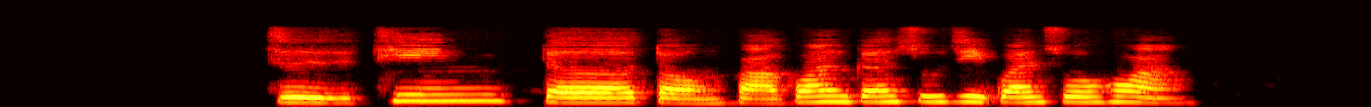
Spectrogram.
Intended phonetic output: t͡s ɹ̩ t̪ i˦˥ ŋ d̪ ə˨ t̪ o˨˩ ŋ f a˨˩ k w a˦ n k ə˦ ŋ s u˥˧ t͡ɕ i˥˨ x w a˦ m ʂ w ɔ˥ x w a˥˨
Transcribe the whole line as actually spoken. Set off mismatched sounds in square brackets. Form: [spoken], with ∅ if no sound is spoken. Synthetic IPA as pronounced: t͡s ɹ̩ [t̪ʰ] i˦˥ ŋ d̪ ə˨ t̪ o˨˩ ŋ f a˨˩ k w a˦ n k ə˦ [n] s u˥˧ t͡ɕ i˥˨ [k] w a˦ [n] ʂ w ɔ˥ x w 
